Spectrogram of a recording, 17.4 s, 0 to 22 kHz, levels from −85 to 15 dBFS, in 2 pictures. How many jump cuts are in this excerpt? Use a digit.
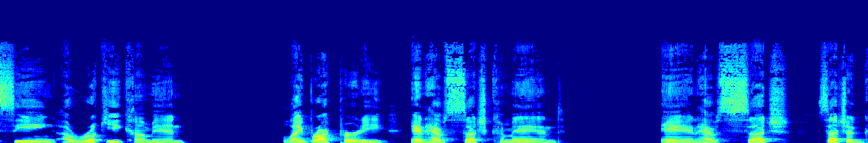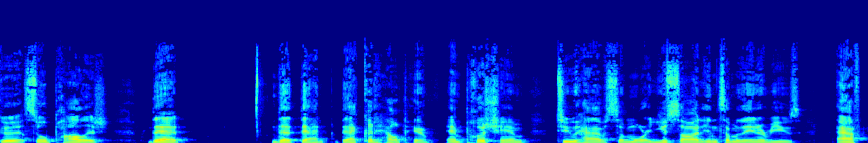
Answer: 2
